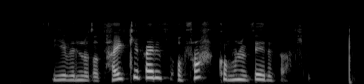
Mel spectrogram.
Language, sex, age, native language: Icelandic, female, 30-39, Icelandic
